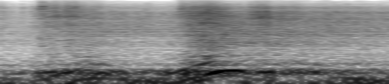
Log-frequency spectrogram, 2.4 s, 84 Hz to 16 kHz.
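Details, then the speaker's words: Cammed, rebuilt LS1 SS Commodore before tuning: quick rev flares, then choppy cam idle around 650–700 rpm sinks low and nearly stalls; too-low, poor idle control that the tune should fix. "Certainly revs nice. And see, it drops all the way down and nearly stalls."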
